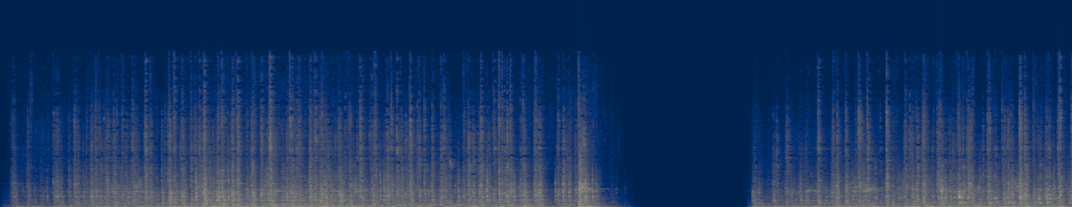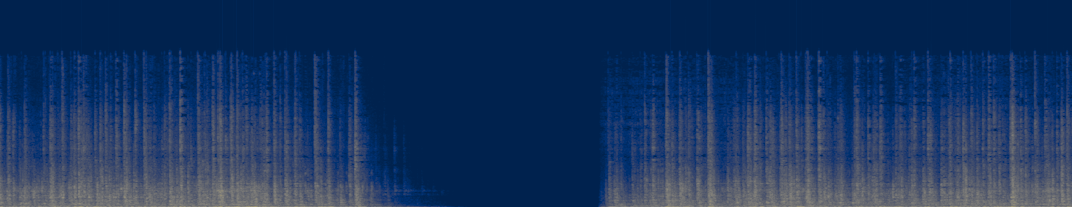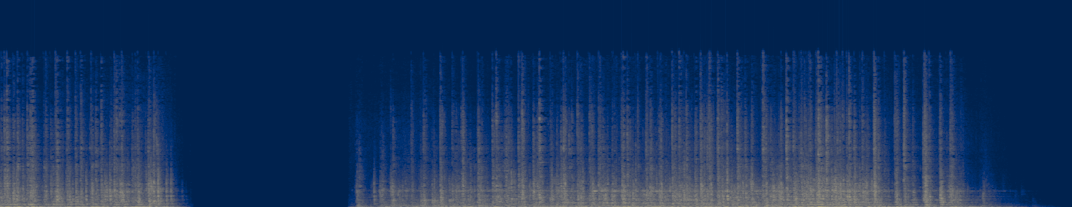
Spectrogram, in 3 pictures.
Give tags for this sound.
chain; close; cog; elevate; gate; mechanic; medieval; metal; old; open; wood

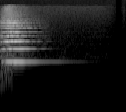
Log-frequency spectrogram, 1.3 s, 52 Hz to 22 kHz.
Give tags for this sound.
fsharp5; multisample; spiccato; violin; violin-section

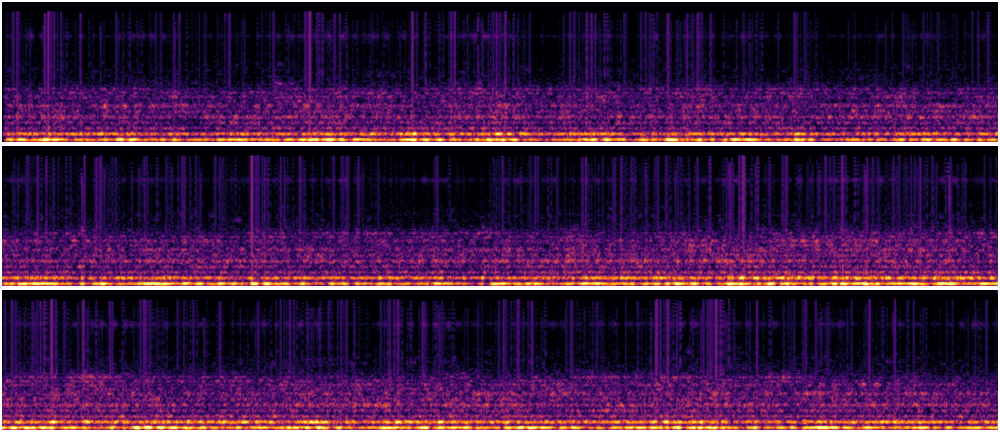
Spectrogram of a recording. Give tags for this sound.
Room; Ambience; creepy

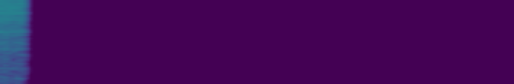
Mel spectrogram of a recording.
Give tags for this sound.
hat; hi

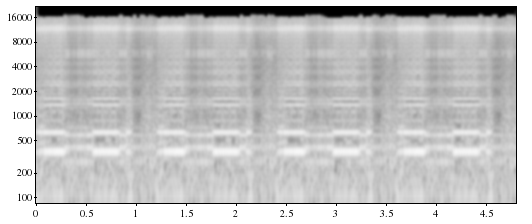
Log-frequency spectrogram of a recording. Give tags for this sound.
bending; glitch; bend; circuit; phone; toy

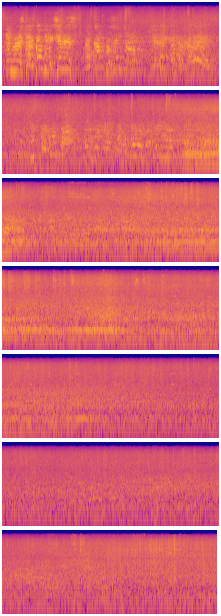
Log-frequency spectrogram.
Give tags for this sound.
field-recording; traffic; ambiance

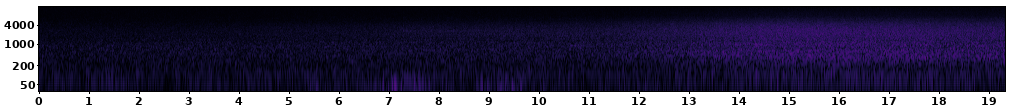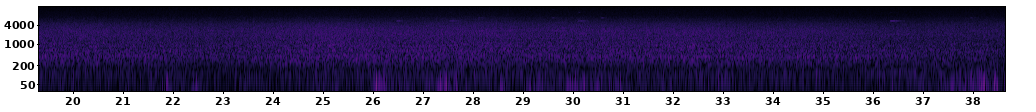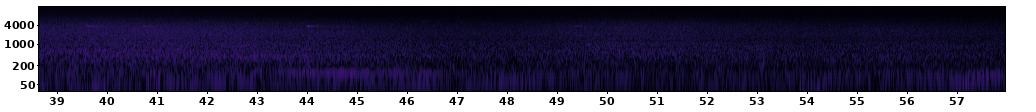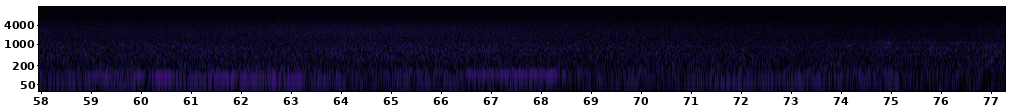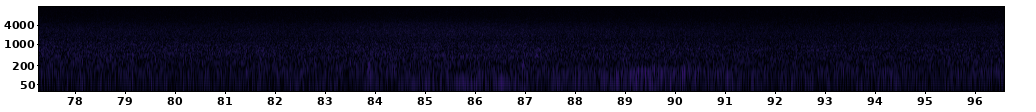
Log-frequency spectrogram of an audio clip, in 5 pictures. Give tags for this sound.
wind-chimes; field-recording; weather; thunder; mother-nature; rumble; storm; wind

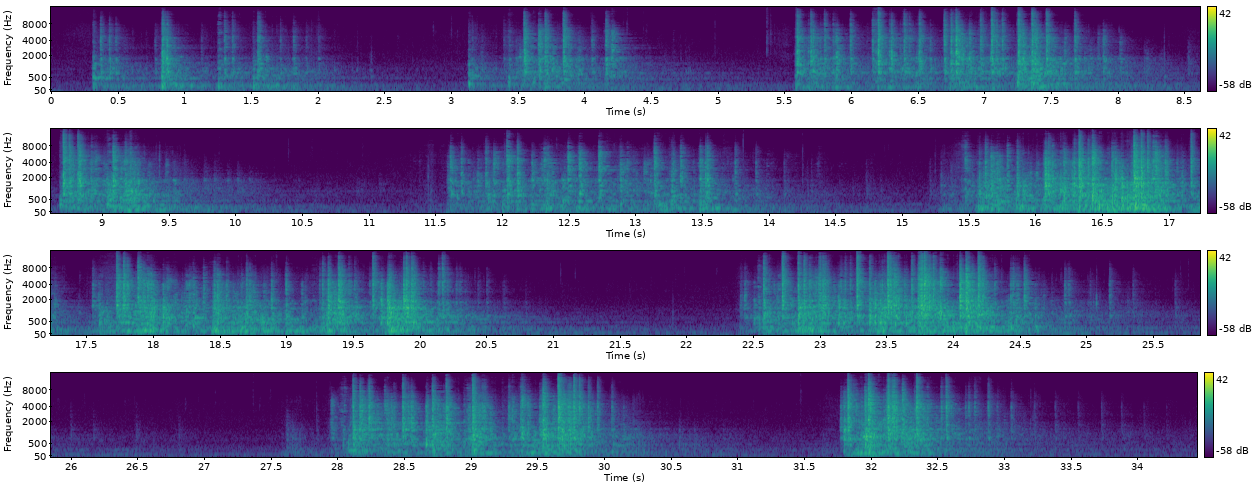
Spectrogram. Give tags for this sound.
rattle; metal; clatter; fence; iron; gate

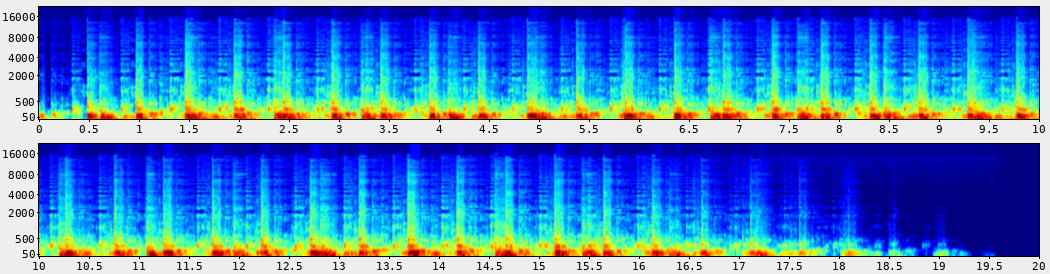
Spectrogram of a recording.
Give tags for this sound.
bubble; engine; pump; muted; pulsating; machine; waterpump; slow; deep; mechanical; pumping

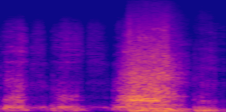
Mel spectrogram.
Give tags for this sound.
creature; growl; monster; roar

